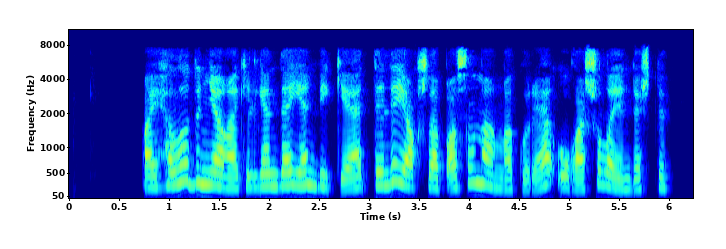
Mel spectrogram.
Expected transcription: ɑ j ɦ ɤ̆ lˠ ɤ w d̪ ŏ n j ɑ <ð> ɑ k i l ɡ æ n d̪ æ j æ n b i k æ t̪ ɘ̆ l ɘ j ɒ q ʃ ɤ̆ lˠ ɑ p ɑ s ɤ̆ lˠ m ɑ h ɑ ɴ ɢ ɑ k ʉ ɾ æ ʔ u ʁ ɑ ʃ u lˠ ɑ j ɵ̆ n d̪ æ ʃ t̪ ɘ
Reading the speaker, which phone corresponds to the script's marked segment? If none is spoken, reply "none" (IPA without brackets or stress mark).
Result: ʁ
